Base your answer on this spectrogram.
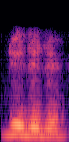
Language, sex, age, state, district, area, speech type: Hindi, male, 30-45, Uttar Pradesh, Hardoi, rural, conversation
